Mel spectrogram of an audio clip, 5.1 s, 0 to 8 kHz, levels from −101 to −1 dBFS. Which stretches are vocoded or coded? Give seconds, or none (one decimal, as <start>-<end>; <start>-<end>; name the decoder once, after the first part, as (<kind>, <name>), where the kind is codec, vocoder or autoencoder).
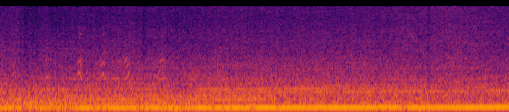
0.0-3.2 (vocoder, BigVGAN v2); 3.8-4.2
